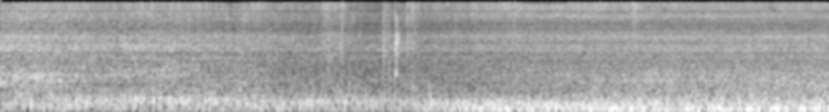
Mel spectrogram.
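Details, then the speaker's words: Idling engine, PCM warning showing: brief click, then heavier rough low rumble as the AC compressor engages and cycles on and off; owner suspects a noisy compressor, not overcharged according to a technician. "that noise you hear watch that's the compressor making noise that noise that's the compressor watch when I turn it on"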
